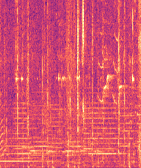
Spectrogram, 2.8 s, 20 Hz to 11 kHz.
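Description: Horse hooves clip-clopping on a road while riding in Kingdom Come Deliverance 2, a steady rhythmic trot of hoofbeats, moderately close, over soft ambient background.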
